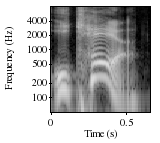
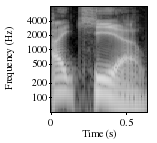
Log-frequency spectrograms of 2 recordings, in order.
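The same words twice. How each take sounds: First: The name begins with an 'ee' sound. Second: The name begins with an 'eye' sound. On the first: The speaker calls it right. "It's actually IKEA" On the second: The speaker calls it wrong. "which most of us pronounce incorrectly. I just did"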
